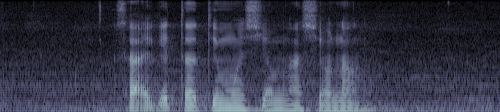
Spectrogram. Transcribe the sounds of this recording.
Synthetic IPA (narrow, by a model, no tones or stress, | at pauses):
sa̰ʔḭkid̪̥ä̤d̪̥i̤musiʊmnasional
